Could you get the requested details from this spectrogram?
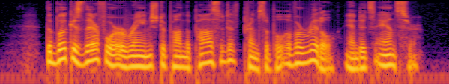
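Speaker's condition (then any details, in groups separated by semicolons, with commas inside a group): No condition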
